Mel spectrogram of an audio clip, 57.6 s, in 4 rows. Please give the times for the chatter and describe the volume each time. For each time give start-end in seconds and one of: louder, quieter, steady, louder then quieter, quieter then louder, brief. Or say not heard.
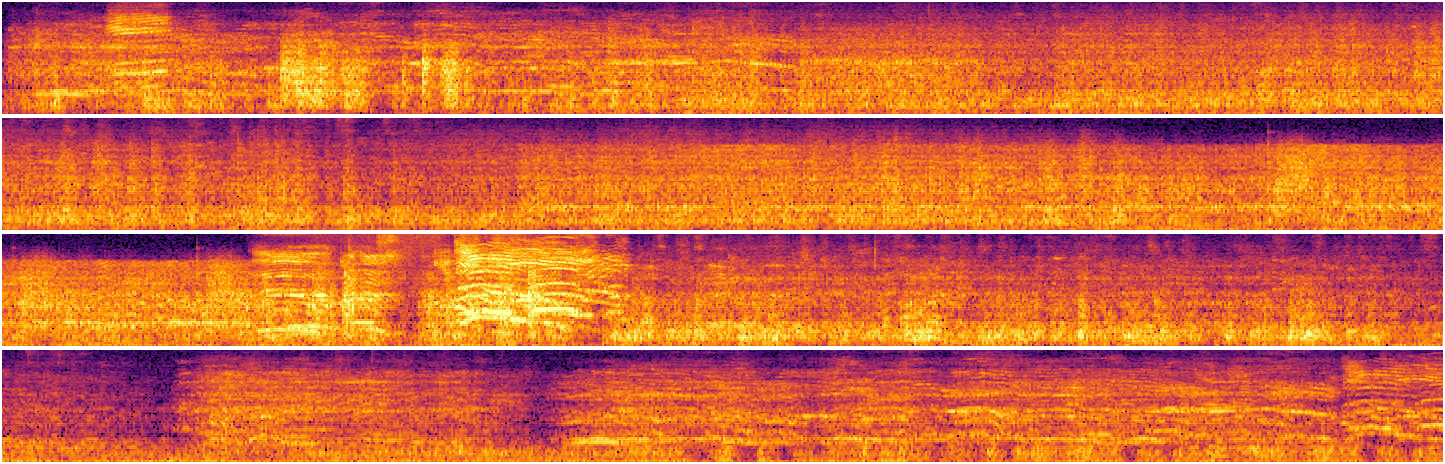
0.2-57.5 louder then quieter.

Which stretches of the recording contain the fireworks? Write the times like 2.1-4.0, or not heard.
not heard.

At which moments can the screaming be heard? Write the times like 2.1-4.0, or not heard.
1.0-1.7.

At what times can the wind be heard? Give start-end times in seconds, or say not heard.
0.0-57.5.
